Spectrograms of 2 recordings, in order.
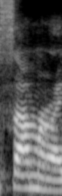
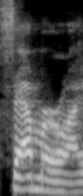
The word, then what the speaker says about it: samurai: Well, let the samurai be your guide. Oh, okay. And just FYI, it's not samurai, it's samurai. Samurai. Okay. Very samurai. Like all samurai. Samurai actually is Japanese.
